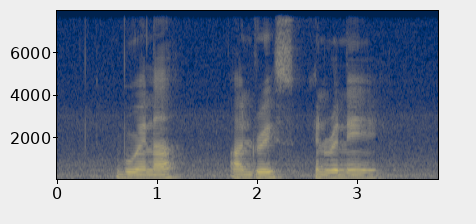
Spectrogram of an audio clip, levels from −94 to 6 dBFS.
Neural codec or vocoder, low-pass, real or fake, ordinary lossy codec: none; none; real; none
